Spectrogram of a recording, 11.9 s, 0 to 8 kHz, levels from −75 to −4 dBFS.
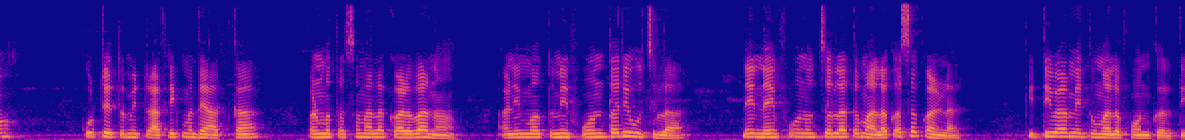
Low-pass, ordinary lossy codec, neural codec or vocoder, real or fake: none; none; none; real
